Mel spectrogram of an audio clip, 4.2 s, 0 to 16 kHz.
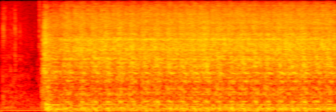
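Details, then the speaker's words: Freshly rebuilt Subaru engine after its first oil change at about 50 miles: cranked with clutch and gas pedal floored so ignition is cut, steady no-fire cranking to prime the oil pump and fill the new filter. Normal priming crank. "So go in there, push the gas down, push the clutch down, try and start the car. It'll kill the ignition timing. It won't start. So it'll just run the oil pump to get oil pressure up."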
